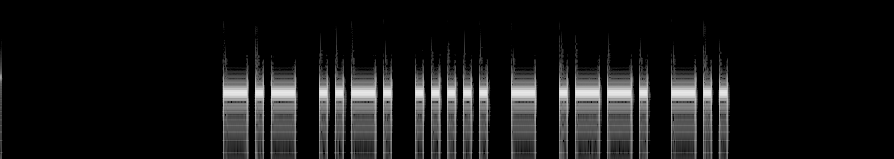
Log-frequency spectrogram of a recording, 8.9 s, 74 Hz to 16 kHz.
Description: Morse code, heard as a keyed tone, about 15 wpm, 700 Hz. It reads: KF5TPD
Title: USA Call Signs - 6 Characters - Repeated 2x - 15wpm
